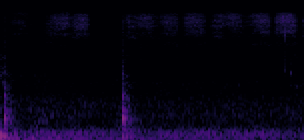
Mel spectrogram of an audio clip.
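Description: Near silence: faint room tone with a low hum, and a single faint tap a little under a second in from a pen writing on the interactive board.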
